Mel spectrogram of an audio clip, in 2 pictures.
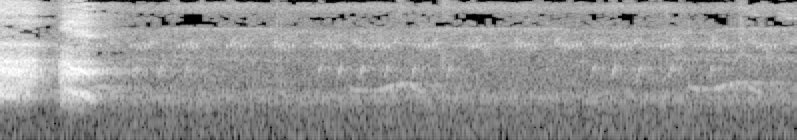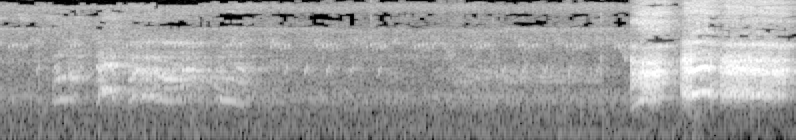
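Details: Decoy red junglefowl crowing several times, harsh loud crows at the start, in the middle and at the end. Between them come steady rhythmic insect chirps and faint rising whistled notes.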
